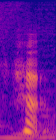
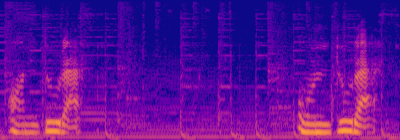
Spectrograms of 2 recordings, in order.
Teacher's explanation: in Hawaii, it's pronounced H, whereas in Honduras, it's silent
